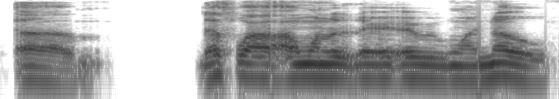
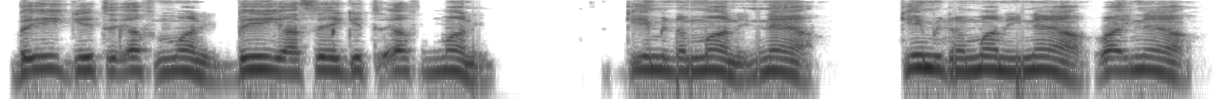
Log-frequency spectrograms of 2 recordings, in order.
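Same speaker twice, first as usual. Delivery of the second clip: higher, pushier mock demand, building; imitated robber's threat; 6 semitones higher than usual. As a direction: bark the robber's demand higher and harder, getting more insistent. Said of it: "he was saying was".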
